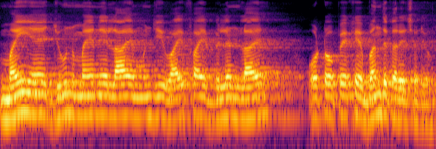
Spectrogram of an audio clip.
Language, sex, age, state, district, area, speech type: Sindhi, male, 30-45, Gujarat, Junagadh, rural, read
